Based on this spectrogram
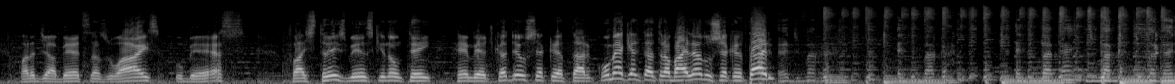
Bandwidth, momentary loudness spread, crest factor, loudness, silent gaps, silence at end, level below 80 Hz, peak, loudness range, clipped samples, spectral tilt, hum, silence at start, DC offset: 16.5 kHz; 13 LU; 12 dB; -26 LUFS; none; 0 s; -40 dBFS; -14 dBFS; 7 LU; under 0.1%; -5.5 dB/octave; none; 0 s; under 0.1%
